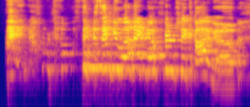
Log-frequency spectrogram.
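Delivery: loud, high and laughing; laughing exclamation. Real, not acted. Student can't name anyone from Chicago, loud laughing exclamation. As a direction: blurt it out high through a laugh.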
